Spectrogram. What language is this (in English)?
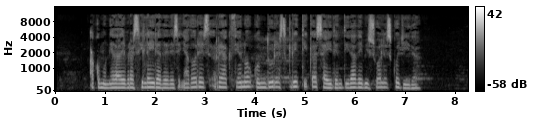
Galician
